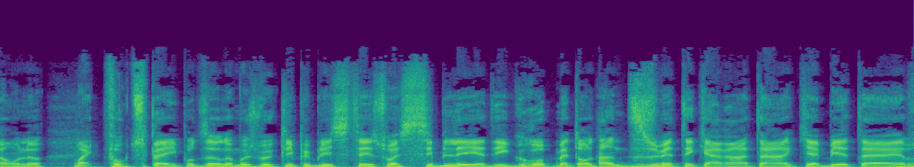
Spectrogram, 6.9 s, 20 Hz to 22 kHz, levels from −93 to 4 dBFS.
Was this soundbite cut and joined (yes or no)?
yes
